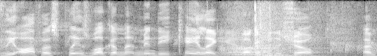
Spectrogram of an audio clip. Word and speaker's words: Kaling: office please welcome mindy kaling welcome to the show i'm terribly embarrassed uh i mispronounced your name i said cowling but it's kaling is that correct that is correct yeah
